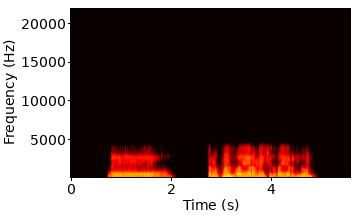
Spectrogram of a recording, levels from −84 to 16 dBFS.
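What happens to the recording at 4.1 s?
Opus voice compression, present throughout and so at 4.1 s: SILK coding at 8 kbps leaves nothing above 4.3 kHz, making the speech muffled, hoarse and slightly robotic.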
